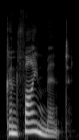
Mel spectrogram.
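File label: "confinement", English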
